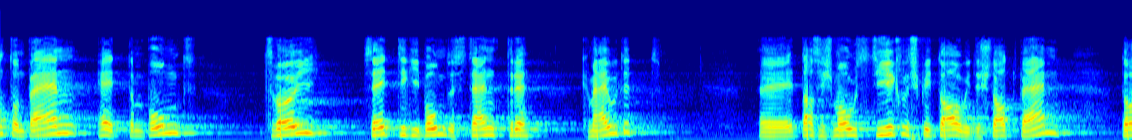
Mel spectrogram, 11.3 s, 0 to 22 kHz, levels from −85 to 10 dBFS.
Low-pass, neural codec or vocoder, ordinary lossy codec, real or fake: 7.2 kHz; none; none; real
